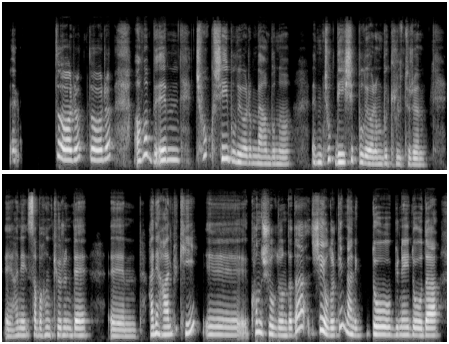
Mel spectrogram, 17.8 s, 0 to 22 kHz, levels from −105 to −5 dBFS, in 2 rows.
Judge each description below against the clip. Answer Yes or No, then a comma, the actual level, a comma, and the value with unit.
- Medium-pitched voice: Yes, medium, 180 Hz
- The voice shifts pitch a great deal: Yes, wide, 6.3 semitones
